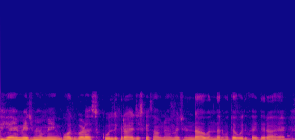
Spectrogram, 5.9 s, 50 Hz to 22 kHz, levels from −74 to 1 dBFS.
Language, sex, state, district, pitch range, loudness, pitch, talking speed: Hindi, male, Uttar Pradesh, Hamirpur, 125-140 Hz, -27 LUFS, 125 Hz, 215 wpm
